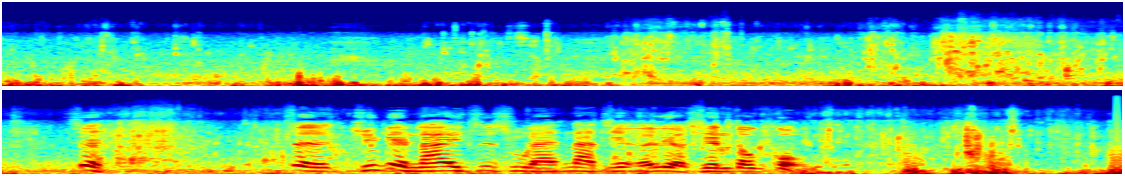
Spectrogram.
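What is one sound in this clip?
Hands splash and slosh in shallow muddy water.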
